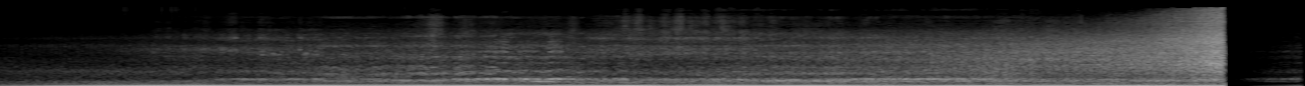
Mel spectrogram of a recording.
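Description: Trailer soundtrack: a deep, steady low rumbling drone with sustained mid tones above it, swelling up into a rising hiss near the end and cutting off suddenly.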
